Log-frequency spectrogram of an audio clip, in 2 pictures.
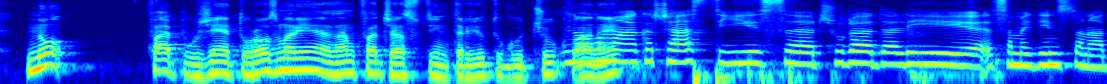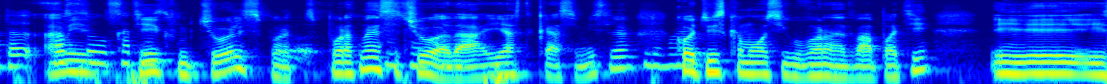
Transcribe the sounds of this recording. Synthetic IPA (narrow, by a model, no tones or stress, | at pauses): no | t̪ovaɛpolˠoʒɛniɛt̪oɾɔzmɐɾinɛznamkkvaɛt͡ʃast̪ot̪int̪ɛɾvjut̪oɡot͡ʃukmnanɡʊɛmalˠkət͡ʃast̪isət͡ʃud̪əd̪ɐlisəmɛd̪inst̪vɛnət̪əpaɔmit̪ot̪it͡ʃuvəlispoɾɛt̪spoɾɛt̪mɛnsɛt͡ʃuvəd̪aiast̪ɐ̥kasimislʲəd̪kɔjt̪oiskəmɔsiɡovɤɾnəd̪vapət̪ʰi | iː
